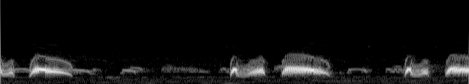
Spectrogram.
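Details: Training-stimulus coos of male and female spotted doves: three deep phrases of short notes and sustained falling coos, separated by faint soft warbling murmurs.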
